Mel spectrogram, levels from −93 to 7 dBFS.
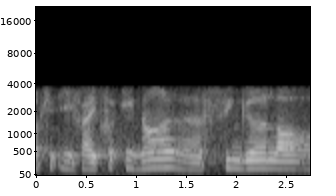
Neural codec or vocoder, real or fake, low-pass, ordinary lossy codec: none; real; 3.6 kHz; none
